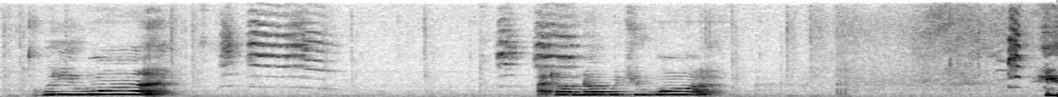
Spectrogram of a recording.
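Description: A pet cat meows twice, loud and close, with a long drawn-out cry, then a pause and another, while someone talks in between.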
